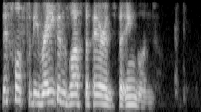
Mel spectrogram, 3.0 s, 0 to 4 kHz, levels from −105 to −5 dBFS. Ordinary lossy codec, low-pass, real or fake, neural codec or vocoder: Opus, 24 kbps; 3.6 kHz; real; none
